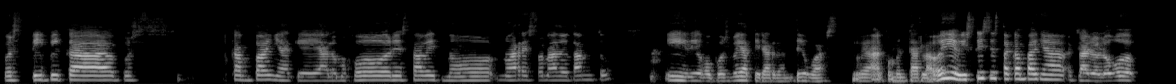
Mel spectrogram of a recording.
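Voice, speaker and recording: A woman's voice: mid-range voice, normal speed. A woman in her twenties with a Spain Spanish accent, chatting informally as an interview guest on a video call. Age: 20s. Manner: informal, conversational. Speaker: interview guest, marketing specialist. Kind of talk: casual chat. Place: small home room, indoors.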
